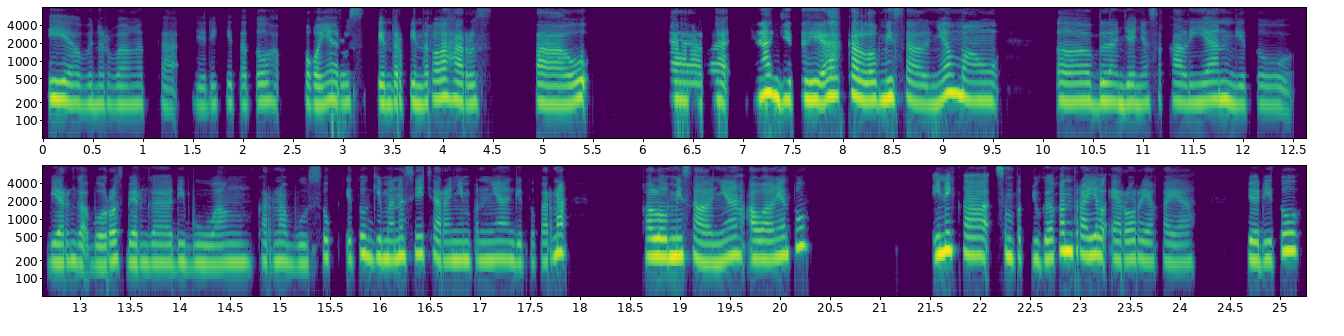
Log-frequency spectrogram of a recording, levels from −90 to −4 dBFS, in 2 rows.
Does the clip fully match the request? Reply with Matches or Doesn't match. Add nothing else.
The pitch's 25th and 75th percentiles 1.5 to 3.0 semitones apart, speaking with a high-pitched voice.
Matches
